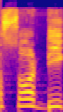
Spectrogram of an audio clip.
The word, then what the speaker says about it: said: SAID तो एस का सॉ, डी का ड। मैंने बोला था कि AI जब भी दिखेगा तो इसका उच्चारण ए के रूप में करेंगे, तो SAID सेड हो जाएगा दोस्तों।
